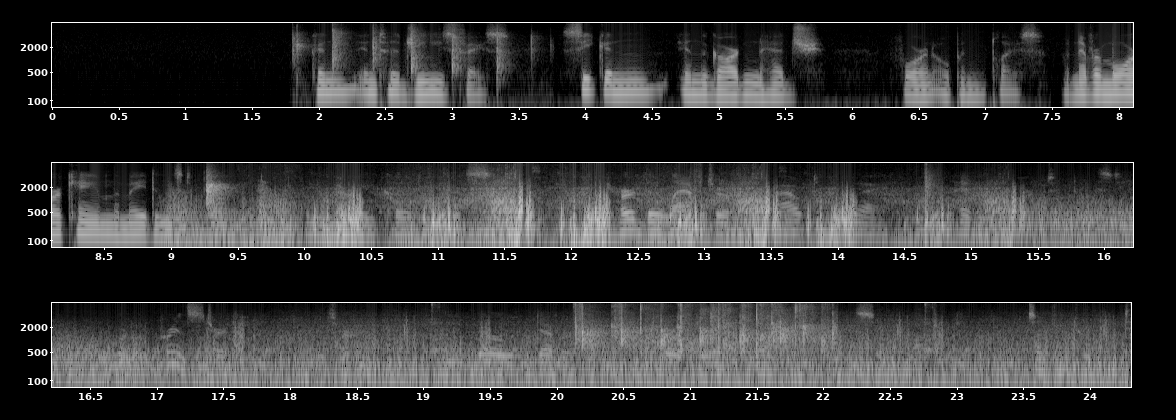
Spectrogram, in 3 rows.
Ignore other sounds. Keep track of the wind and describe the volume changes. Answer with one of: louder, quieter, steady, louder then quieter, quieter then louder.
quieter.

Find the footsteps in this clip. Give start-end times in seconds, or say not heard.
not heard.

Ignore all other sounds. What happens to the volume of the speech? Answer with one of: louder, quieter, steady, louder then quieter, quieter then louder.
quieter.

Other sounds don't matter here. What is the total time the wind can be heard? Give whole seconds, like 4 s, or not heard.
15 s.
